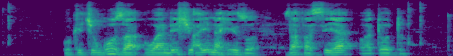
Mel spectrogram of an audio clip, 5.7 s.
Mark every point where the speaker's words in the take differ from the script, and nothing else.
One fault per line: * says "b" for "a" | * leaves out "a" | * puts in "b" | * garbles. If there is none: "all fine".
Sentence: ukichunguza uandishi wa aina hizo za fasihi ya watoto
* leaves out "wa"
